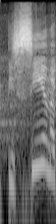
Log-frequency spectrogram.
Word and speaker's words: piscina: a palavra piscina como exemplo e na palavra piscina quando nós pronunciamos esse FC a gente só ouvir o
